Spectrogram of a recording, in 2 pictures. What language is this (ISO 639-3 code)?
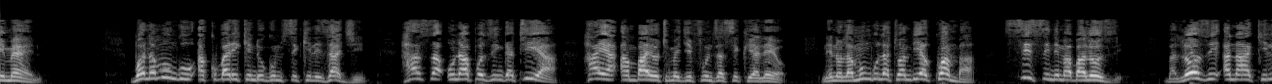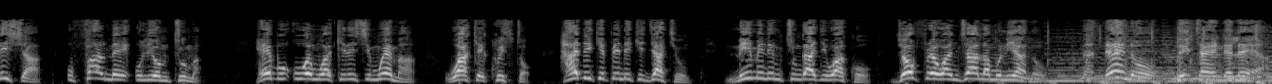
swa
